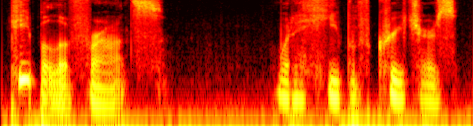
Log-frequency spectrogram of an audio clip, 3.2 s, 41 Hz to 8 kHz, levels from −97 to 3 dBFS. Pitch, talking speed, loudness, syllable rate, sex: 140 Hz, 150 wpm, -21 LUFS, 5.4 syllables/s, female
